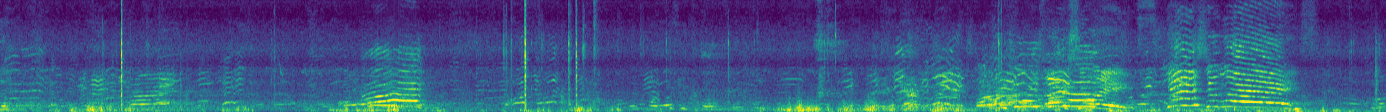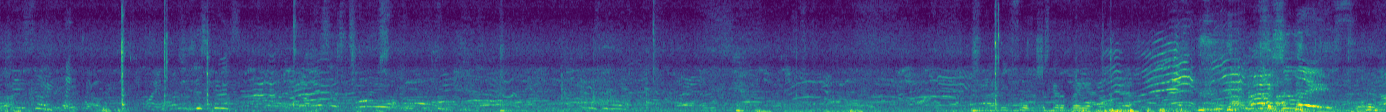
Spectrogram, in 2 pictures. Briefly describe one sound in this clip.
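Teenage girls shout calls to each other outdoors on an open field.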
